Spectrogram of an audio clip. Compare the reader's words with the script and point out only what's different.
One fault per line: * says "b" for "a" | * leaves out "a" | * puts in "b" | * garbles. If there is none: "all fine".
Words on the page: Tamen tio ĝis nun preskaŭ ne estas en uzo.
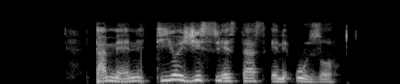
* leaves out "nun preskaŭ ne"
